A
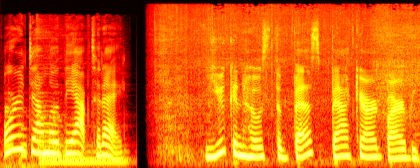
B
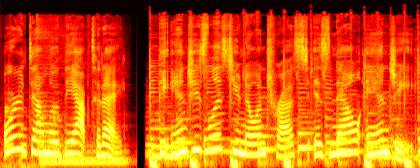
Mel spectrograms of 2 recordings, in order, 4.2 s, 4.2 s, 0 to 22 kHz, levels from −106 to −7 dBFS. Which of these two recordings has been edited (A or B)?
A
